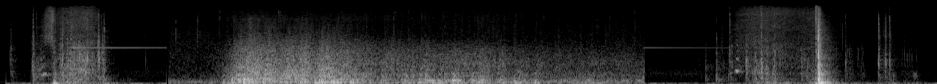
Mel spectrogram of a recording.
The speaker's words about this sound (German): Heute regnet es.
